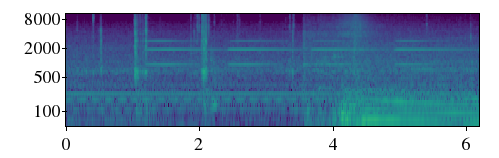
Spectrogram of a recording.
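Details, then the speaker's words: 2003 Volvo XC70 Cross Country AWD wagon: key clicks, engine fires promptly and settles into a quiet, smooth idle with no rattles or stumbles; starts every time, no warning lights. "starts beautifully every time. There's really no issues whatsoever."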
